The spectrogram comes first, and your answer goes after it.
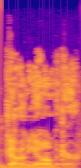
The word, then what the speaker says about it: goniometer: limbs, they use a angular measurement that's a goniometer.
